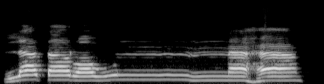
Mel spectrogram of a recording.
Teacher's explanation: Okey, hukum mim dan nun yang bertasydid iaitu tiap-tiap huruf mim dan nun yang bersyaddah. Mim yang bersyaddah, nun yang bersyaddah dengan kadar dengung 2 harakat. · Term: wajibul gunnah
